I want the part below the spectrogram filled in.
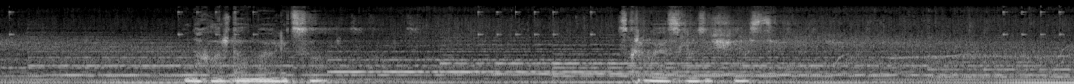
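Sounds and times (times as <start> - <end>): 
light drizzling rain: 0.0 - 10.7
quiet sustained tonal drone: 0.0 - 10.7
speech: 1.8 - 3.5, 6.2 - 8.0.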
